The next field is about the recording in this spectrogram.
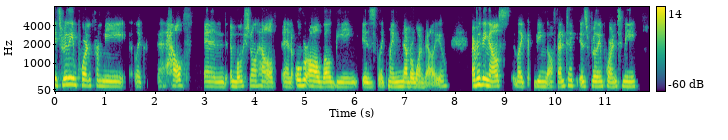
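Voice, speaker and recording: A woman with an American accent has an unremarkable speaking voice, fairly low in pitch, with fairly even intonation at a moderate pace. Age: 40s. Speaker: life coach. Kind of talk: interview.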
